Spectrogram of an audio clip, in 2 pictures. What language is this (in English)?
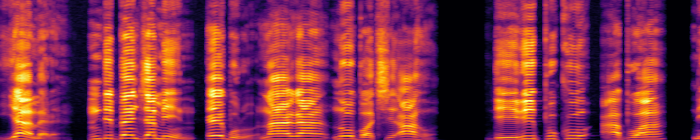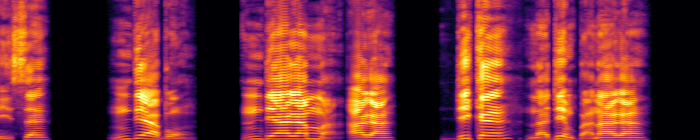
Igbo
